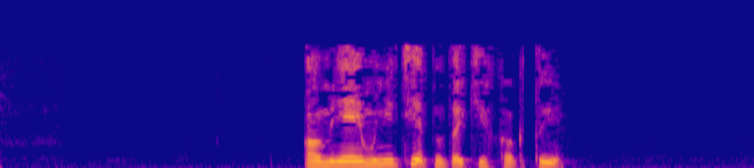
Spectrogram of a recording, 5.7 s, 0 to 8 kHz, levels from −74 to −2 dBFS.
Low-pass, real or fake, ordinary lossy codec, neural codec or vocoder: 7.2 kHz; fake; MP3, 24 kbps; vocoder, 44.1 kHz, 128 mel bands, Pupu-Vocoder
